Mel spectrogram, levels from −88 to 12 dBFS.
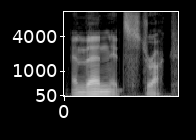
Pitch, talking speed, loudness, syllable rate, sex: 95 Hz, 125 wpm, -18 LUFS, 3.6 syllables/s, male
